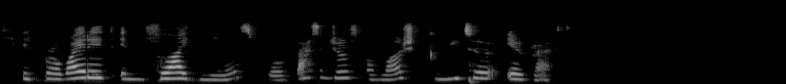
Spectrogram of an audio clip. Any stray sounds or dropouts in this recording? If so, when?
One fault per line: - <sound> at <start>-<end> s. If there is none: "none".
none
